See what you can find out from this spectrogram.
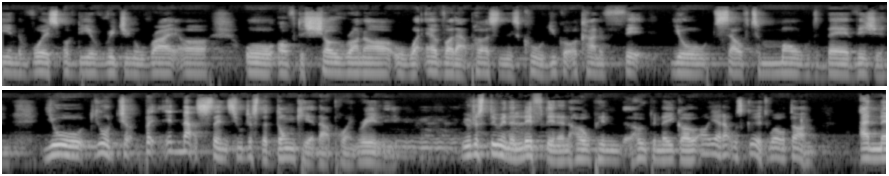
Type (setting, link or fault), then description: setting, live audience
